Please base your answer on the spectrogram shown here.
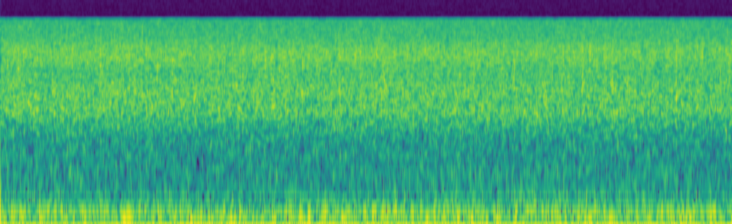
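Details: Constant hissing, like rain falling on a surface, covers the recording, and no animal call is heard.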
